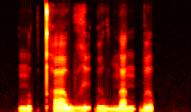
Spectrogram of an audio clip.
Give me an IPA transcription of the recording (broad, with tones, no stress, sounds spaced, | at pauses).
n o˨˩ k̚ t̪ʰ aː˧ w ɣ ḛ˧˨ ɗ ə̤˨˩ w n a˧ n ɓ ə˦˥ p̚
